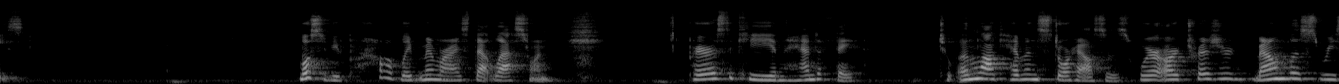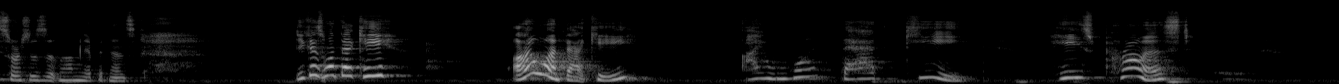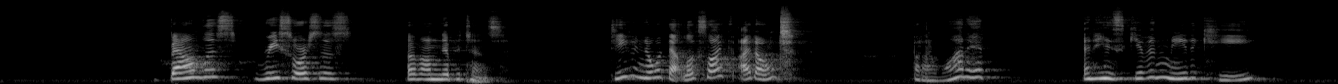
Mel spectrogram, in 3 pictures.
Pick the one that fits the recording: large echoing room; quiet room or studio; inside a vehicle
large echoing room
